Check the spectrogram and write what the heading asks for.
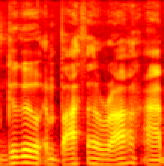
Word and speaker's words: Gugu Mbatha-Raw: Yeah, I think it's Gugu Mbatha-Raw, but I could be wrong as well.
